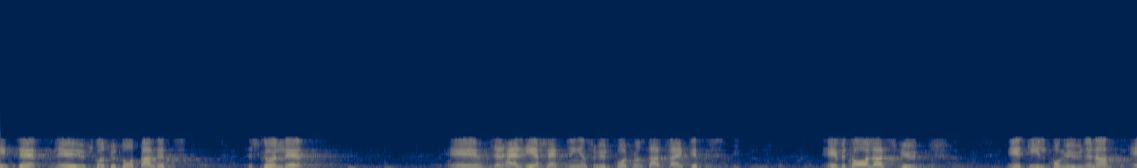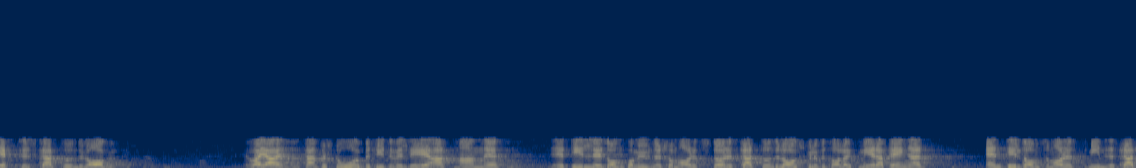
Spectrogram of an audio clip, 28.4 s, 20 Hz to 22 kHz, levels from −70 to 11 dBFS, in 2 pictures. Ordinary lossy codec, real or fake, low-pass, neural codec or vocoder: AAC, 16 kbps; fake; 7.2 kHz; codec, 16 kHz, 16 kbps, FunCodec, trained on LibriTTS, 50 frames a second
